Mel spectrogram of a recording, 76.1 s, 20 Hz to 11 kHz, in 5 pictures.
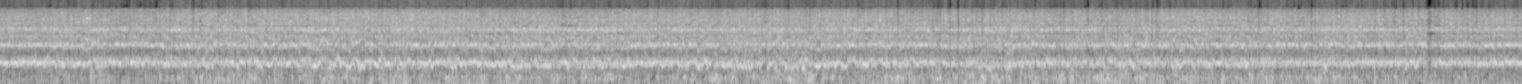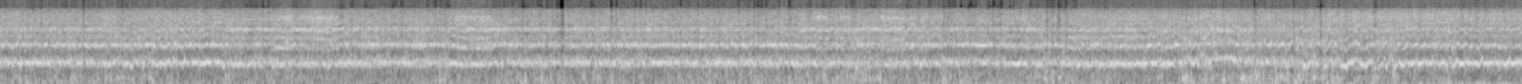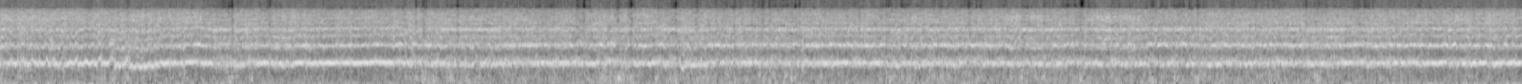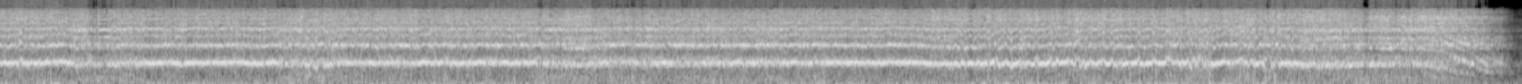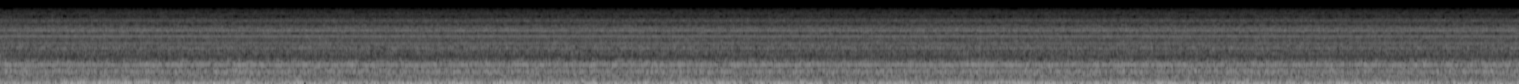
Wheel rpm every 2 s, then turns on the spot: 230, 230, 220, 220, 230, 230, 230, 230, 230, 220, 230, 230, 230, 230, 210, 200, 220, 220, 230, 230, 220, 230, 220, 220, 230, 230, 230, 220, 190, 200, 30, 0, 0, 0, 0, 0, 0, 0.
none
